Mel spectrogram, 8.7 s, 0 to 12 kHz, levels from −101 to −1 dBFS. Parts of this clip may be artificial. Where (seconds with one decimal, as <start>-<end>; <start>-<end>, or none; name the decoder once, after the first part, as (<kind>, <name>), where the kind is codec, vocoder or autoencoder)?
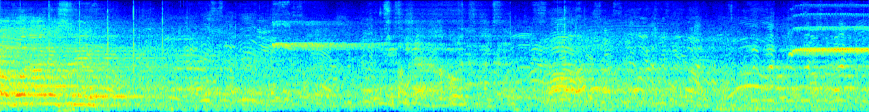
3.8-5.1 (codec, SNAC)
